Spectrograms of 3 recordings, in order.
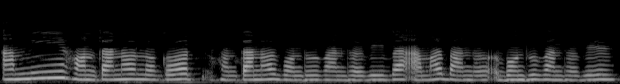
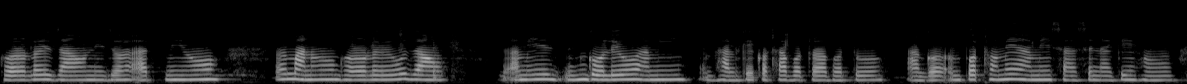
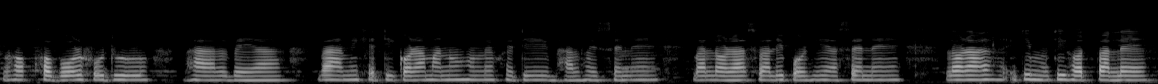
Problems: background sounds at intervals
